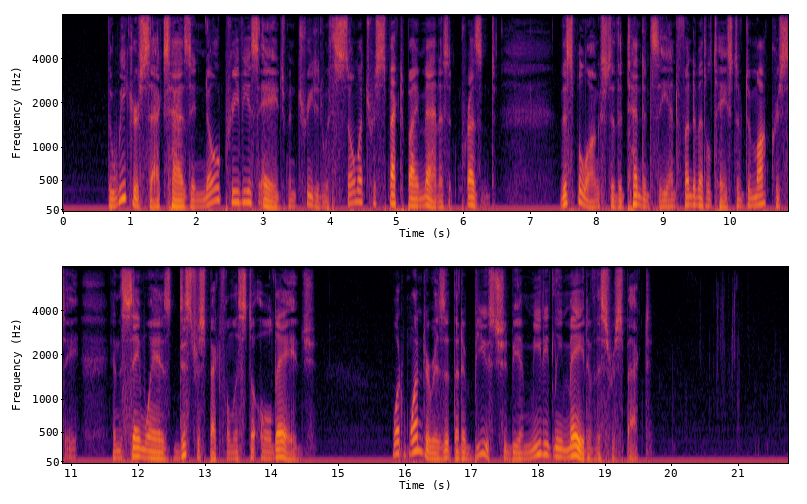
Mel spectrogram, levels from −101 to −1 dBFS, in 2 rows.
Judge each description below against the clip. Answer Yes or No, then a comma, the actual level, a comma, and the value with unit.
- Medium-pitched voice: No, low, 100 Hz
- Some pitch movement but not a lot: No, wide, 6.2 semitones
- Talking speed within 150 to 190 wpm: No, average, 140 wpm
